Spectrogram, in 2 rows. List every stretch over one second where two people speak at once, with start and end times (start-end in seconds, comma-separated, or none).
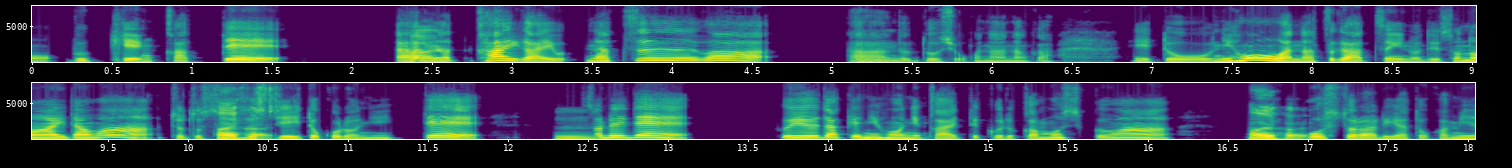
none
